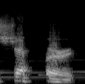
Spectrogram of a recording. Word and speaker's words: shepherd: pronounce uh s-h-e-p-h-e-r-d at shepherd we pronounce it as shepherd not at shepherd because you know there's a ph and i somehow thought that ph is you know pronounced as f instead of p so i ended up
